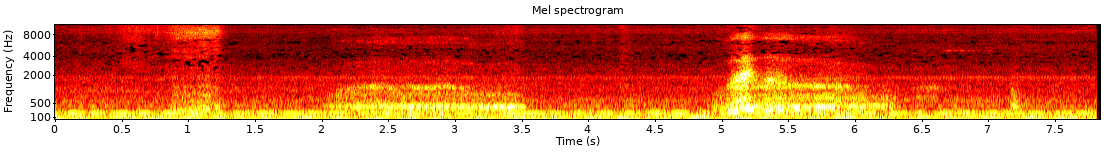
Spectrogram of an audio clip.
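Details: A cat attacking kittens gives a low, wavering growl of about a second and a half, then a harsh, noisy hissing yowl rises later. A constant low mechanical hum runs underneath throughout.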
